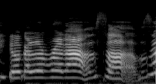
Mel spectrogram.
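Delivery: rising, tearful plea through laughter; laughing protest. Real, not acted. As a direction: build to a loud, high laugh-cry. Protesting a flood of gifts.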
